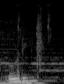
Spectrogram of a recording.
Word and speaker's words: Audi: Wait, it's not pronounced Audi? – It's Audi, bro. Why would it be Audi? – Sorry.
